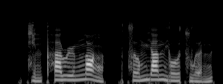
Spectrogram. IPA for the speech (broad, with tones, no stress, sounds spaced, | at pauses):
t͡ɕ ḭ˨˩ n pʰ ä˥ ɻ ɻ̩˥ n̪ ɑ˥˩ ŋ | t͡s ɤ˧˥ m j ä˥ n̪ j o˧˥ ʊ̯ t͡s w ə̰˨˩˦ n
